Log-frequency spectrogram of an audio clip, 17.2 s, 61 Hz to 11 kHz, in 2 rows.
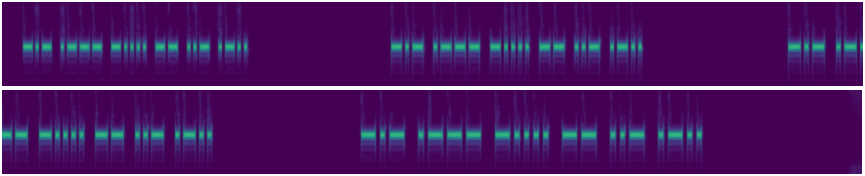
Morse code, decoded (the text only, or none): KJ6MUL KJ6MUL KJ6MUL KJ6MUL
